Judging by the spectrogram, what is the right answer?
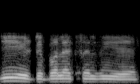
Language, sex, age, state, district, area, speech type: Urdu, male, 18-30, Uttar Pradesh, Rampur, urban, conversation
